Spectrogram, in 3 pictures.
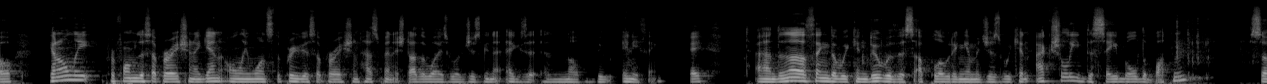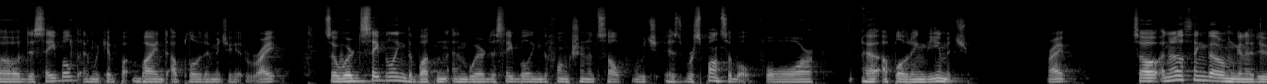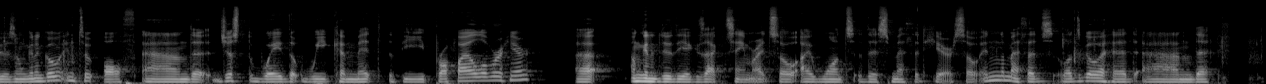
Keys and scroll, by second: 8.7 ctrl+c, 12.6 Return, 24.9 ctrl+shift+n, 25.9 ctrl+shift+n.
